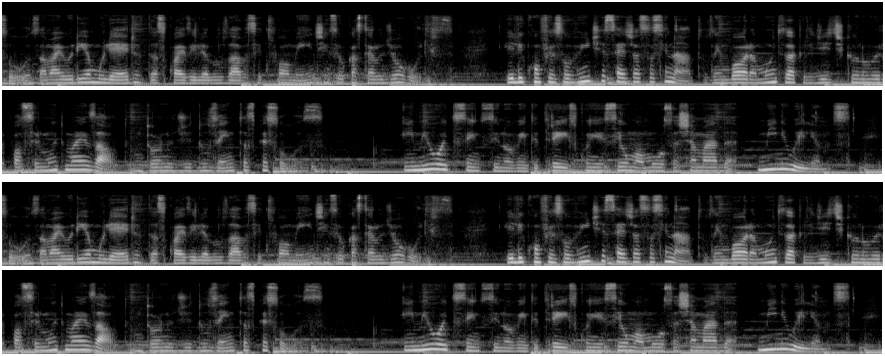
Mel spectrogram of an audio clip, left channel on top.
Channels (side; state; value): both; identical; correlation 1.00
